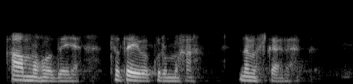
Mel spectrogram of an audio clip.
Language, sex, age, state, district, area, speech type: Sanskrit, female, 60+, Karnataka, Udupi, rural, conversation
